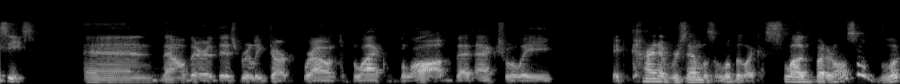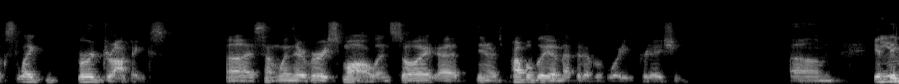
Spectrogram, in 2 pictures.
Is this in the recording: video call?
yes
